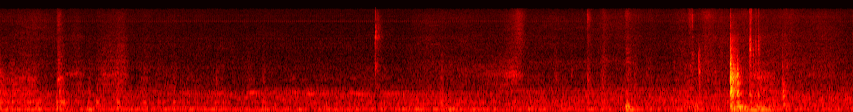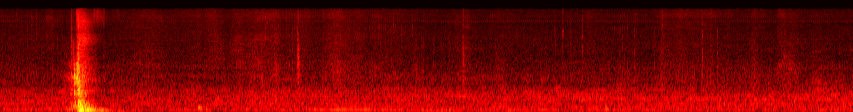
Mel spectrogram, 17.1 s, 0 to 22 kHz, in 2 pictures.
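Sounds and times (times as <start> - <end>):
steady low hum: 1.5 - 17.0
dull thuds: 9.2 - 9.9.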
